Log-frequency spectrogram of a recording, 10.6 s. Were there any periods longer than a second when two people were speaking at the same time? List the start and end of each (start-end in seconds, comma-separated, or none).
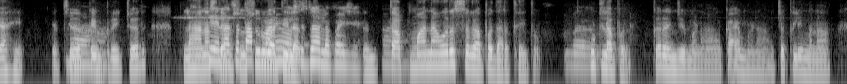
2.6-3.9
